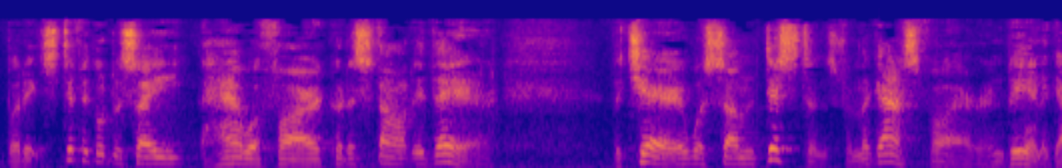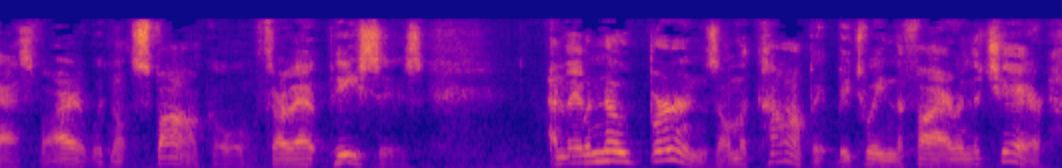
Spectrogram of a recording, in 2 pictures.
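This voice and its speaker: Husky British police inspector. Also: male voice, mid-range voice. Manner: formal, precise, factual. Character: dutiful male police inspector giving careful evidence. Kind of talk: radio courtroom drama acting.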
